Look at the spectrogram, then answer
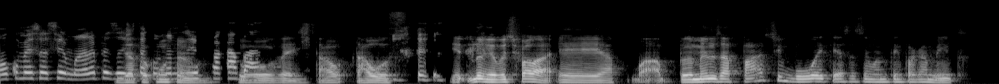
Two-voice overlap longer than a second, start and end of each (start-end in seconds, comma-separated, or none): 1.1-2.6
